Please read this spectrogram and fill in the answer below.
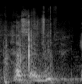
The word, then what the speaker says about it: chesed: And it's spelled chesed, but it's hesed.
